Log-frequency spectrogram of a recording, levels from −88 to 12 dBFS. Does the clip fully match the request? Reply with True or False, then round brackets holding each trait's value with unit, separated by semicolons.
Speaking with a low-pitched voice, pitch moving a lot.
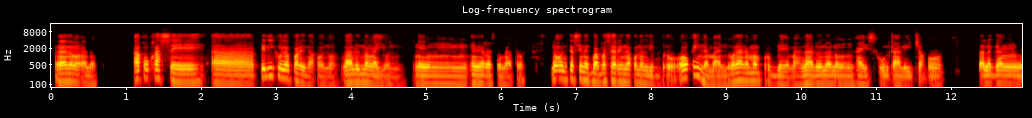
False (110 Hz; 3.4 semitones)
